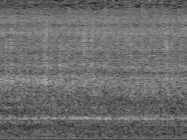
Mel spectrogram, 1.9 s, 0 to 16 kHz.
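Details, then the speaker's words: 1998 VW VR6 12v petrol engine after spark plug change in cold winter: even idle, no misfires, slight timing chain noise; previously rough on cold start. "no misfires nice idle it's a successful parkour change"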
